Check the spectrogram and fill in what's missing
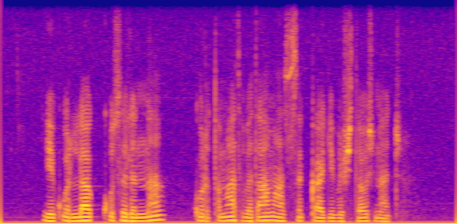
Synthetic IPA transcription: jɛkʼolːakʼʊsɨlɨnːa | kʼʊɾt̪ʼɨmat̪bət̪ʼamasːəkʼːakʼiβəʃɪ̥t̪ʰawo̞t͡ʃːnat͡ʃːɛw

